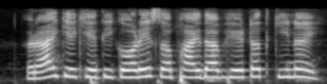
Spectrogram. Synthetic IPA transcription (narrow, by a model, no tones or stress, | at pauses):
ɾajkekʰet̪ikəɽesə̃pʰajd̪abʱeʈət̪kinəj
